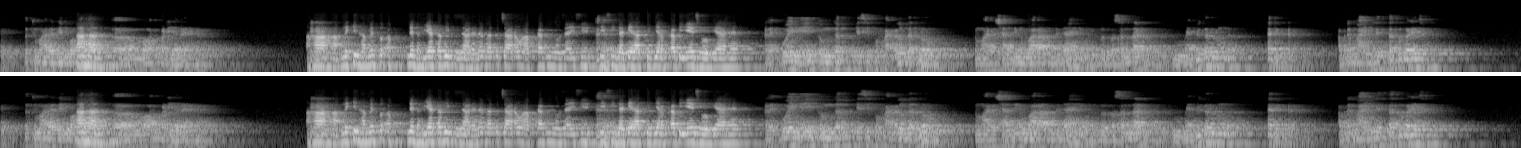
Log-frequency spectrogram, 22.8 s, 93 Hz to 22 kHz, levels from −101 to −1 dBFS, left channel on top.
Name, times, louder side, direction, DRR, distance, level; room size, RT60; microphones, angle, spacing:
voice 1, 0.5-1.4 1.7-3.0 4.6-4.8 8.9-9.2 11.5-14.0 14.6-18.5 19.0-19.2 20.1-21.4, equal, 50° left, -3 dB, 2.4 m, -34 dB
voice 2, 1.1-1.5 4.6-11.1, left 1 dB, 10° left, 8 dB, 0.6 m, -27 dB
20.5 x 8.1 x 2.9 m, 1.5 s
head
